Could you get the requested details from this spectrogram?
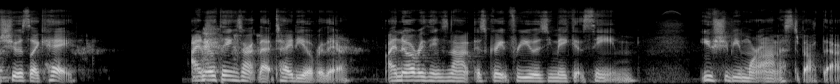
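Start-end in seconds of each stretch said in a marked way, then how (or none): none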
